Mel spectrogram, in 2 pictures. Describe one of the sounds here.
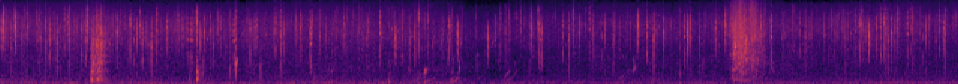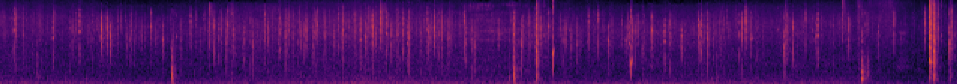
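Lava bubbles and crackles steadily.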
